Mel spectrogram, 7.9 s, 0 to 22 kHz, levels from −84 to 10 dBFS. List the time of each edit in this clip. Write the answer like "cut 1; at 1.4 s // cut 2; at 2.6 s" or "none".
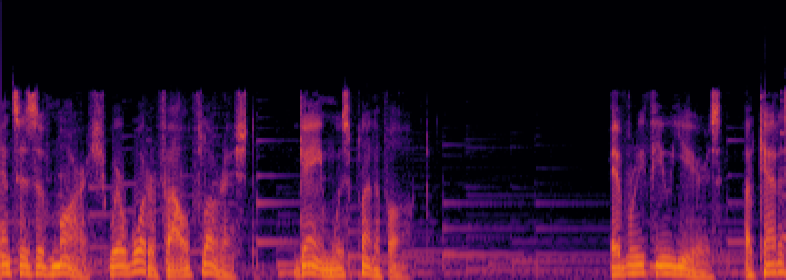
cut 1; at 1.7 s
